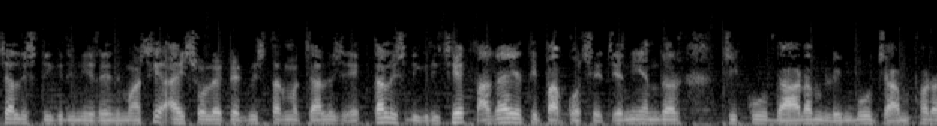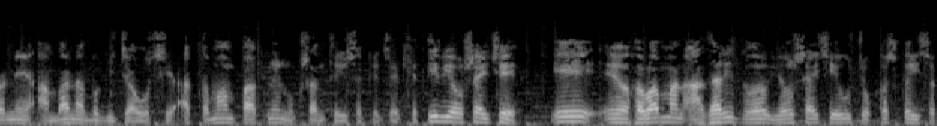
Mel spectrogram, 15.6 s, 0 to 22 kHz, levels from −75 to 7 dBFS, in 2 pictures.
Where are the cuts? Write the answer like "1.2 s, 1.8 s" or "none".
3.9 s, 11.2 s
